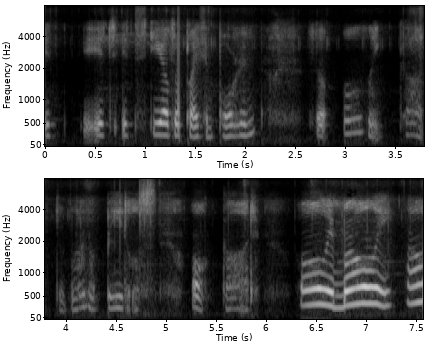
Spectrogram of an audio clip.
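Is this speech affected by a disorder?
No.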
